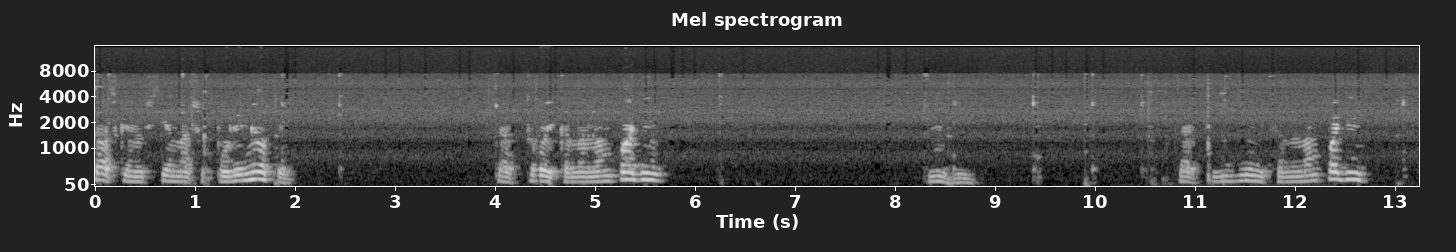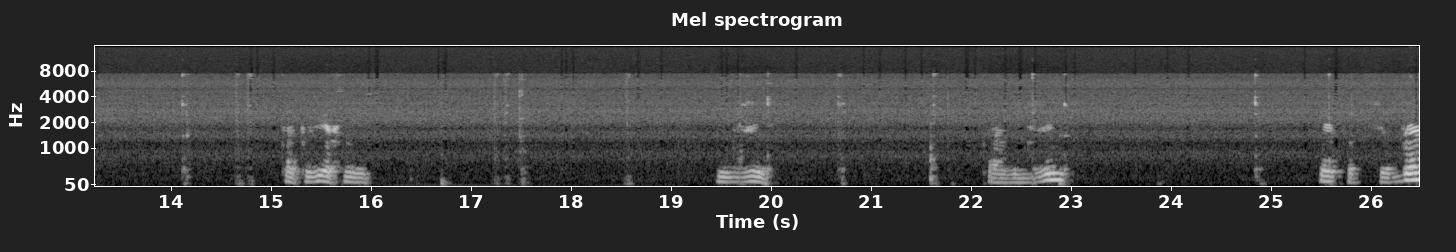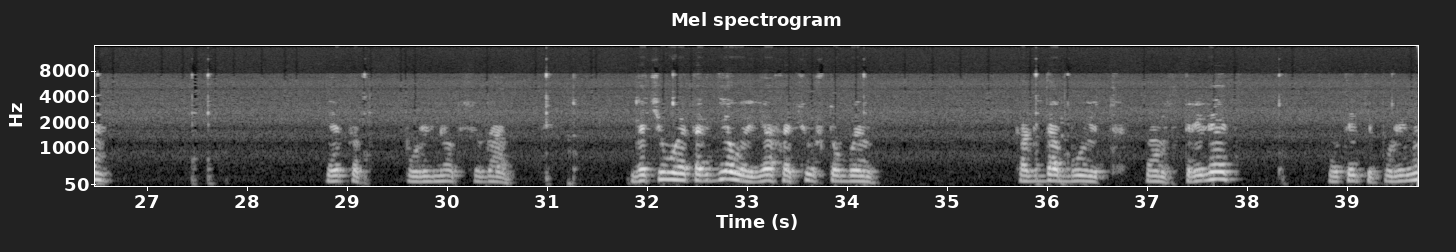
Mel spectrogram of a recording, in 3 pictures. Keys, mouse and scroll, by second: 1.8 middle click, 4.4 KP_3, 6.2-8.2 drag, 8.5 scroll up 1, 8.6 middle click, 9.8 shift+middle click, 11.0 KP_1, 13.1-14.1 middle drag, 14.5 click, 17.2 shift+click, 18.6-19.6 drag, 19.8 middle click, 21.6-22.6 drag, 22.8-24.8 middle drag, 25.6 click, 27.4 click, 29.2-31.0 drag, 31.2-32.2 middle drag, 34.2-35.8 drag, 36.2-38.4 middle drag, 39.5 middle click.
